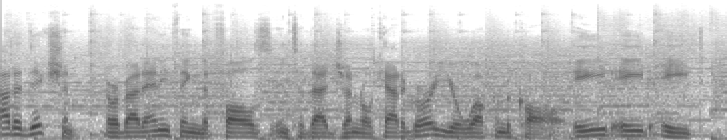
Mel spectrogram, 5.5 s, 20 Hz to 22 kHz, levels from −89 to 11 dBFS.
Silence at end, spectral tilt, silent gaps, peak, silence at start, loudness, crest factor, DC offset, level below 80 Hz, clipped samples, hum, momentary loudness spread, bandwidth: 0 s; -6 dB/octave; none; -8 dBFS; 0 s; -23 LUFS; 16 dB; under 0.1%; -44 dBFS; under 0.1%; none; 4 LU; 16 kHz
